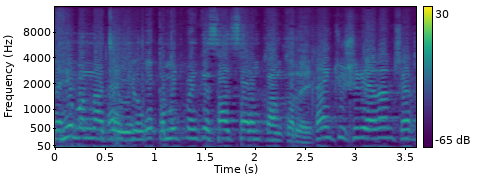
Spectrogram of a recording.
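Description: A man speaks emphatically into a microphone.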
